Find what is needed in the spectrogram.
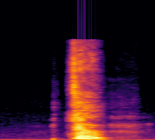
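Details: A quick in-breath followed by a single loud, forceful sneeze, deliberately imitated as a typical 'dad-style' sneeze: a simulated sneeze.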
